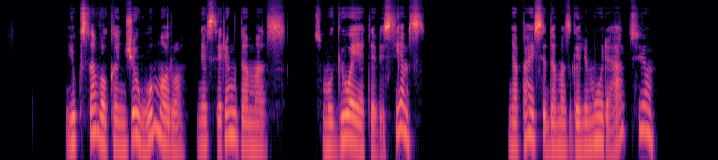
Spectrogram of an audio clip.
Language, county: Lithuanian, Panevėžys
